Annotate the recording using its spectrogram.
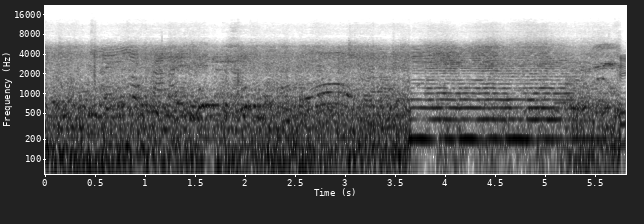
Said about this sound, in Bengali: তিনটা হরেন দিয়ে দিল আর সঙ্গে সঙ্গে কিন্তু ব্যাক গিয়ার করে দিল।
